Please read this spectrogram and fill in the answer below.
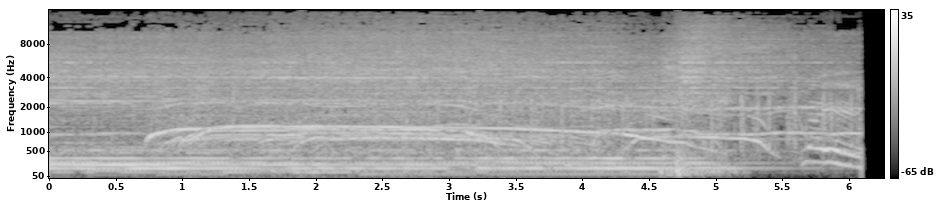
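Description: A live band plays with electric bass and a drum kit, holding long notes. Shouting, whooping voices glide up and down over the music.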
